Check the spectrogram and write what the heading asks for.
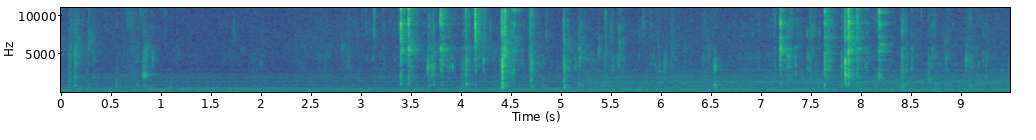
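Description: Husky taking meat off a metal fork and chewing: wet mouth smacks and clicks, with the fork tapping against teeth, coming in two bunches about four and eight seconds in, over a steady low hum.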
